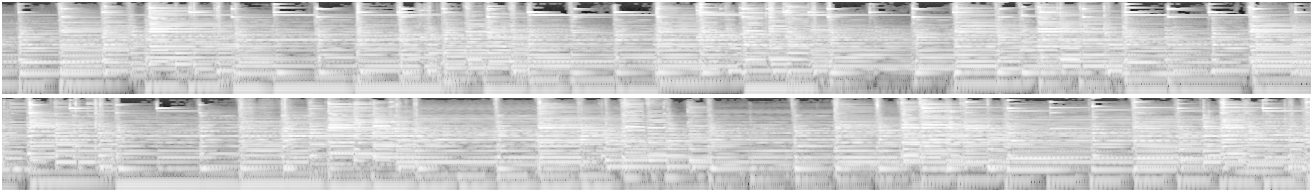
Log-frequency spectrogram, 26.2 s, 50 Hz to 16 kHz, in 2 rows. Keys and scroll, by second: 17.8 ctrl+g.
